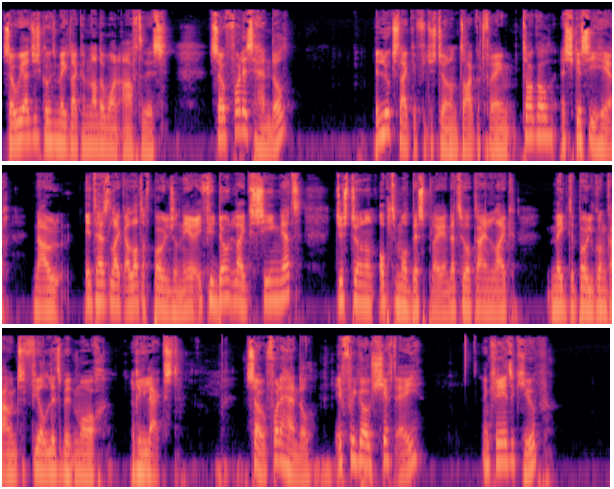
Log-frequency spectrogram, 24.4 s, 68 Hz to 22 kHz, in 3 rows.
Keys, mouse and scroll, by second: 0.6 click, 2.2 scroll up 2, 2.5 click, 4.7 middle click, 4.9-5.8 scroll down 1, 6.1 click, 6.6 alt+middle click, 7.2 click, 7.4 middle click, 8.1-8.4 scroll up 1, 8.7 middle click, 9.1 click, 10.1 middle click, 13.6 click, 15.8-16.8 alt+middle drag, 17.3-17.8 scroll down 1, 17.8 click, 18.1 scroll down 1, 18.4 middle click, 21.5 shift+a, 22.5 click, 23.1-23.7 scroll down 1, 23.7-24.3 drag.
